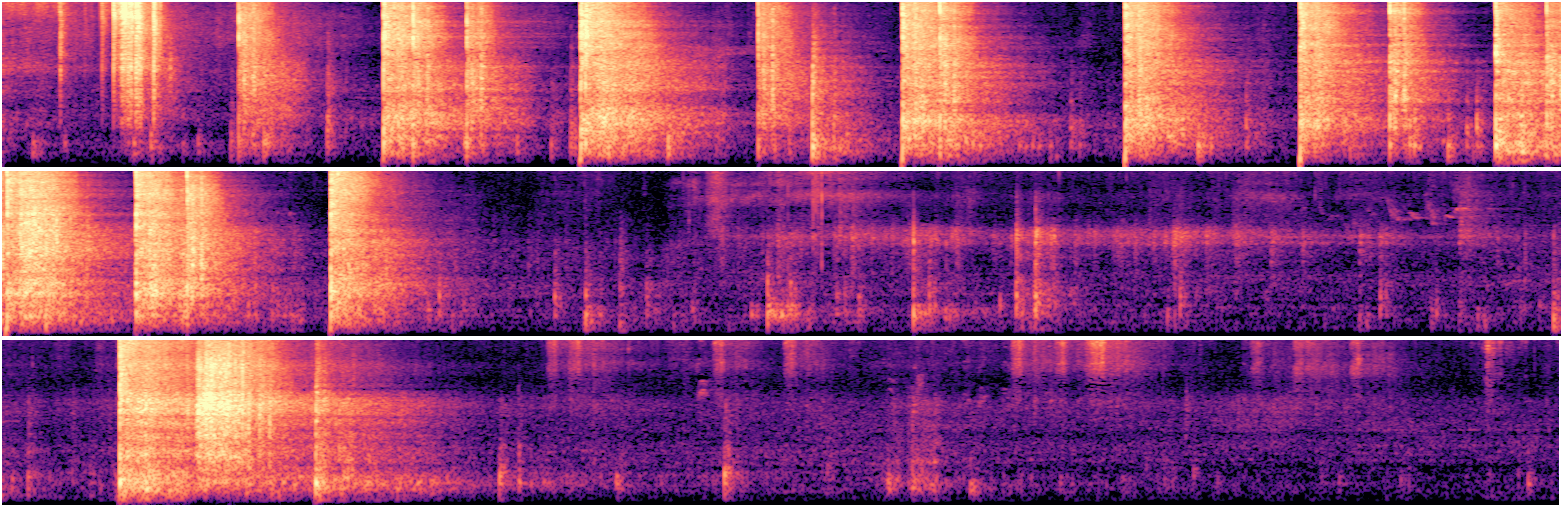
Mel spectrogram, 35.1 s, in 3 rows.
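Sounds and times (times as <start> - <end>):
fireworks bangs: 0.0 - 34.0.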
